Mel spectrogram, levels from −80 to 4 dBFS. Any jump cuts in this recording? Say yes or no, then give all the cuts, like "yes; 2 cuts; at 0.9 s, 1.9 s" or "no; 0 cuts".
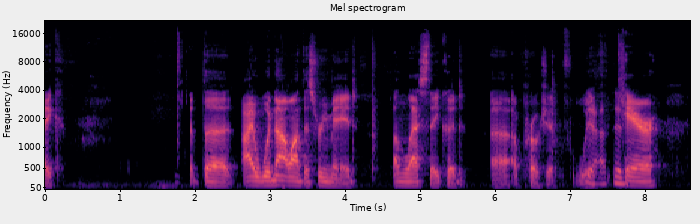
no; 0 cuts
